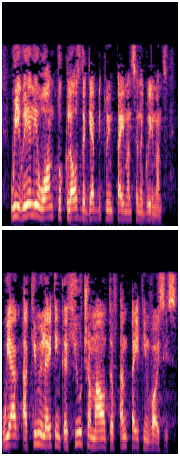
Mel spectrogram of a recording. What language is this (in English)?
English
